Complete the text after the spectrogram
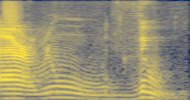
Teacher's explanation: اکثر تو پڑھا جاتا ہے اعوذ، یعنی عین کو ہم حمزہ پڑھتے ہیں، تو اس کا خیال رکھیں، عین کو صحیح صاف کر کے اعوذ برب اعوذ کے اندر ذال کا جو مخرج ہے، زبان کی نوک، سامنے والے دو دانت، ان کا کنارہ، ان دونوں کو ملانے سے ذال ادا ہوتی ہے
